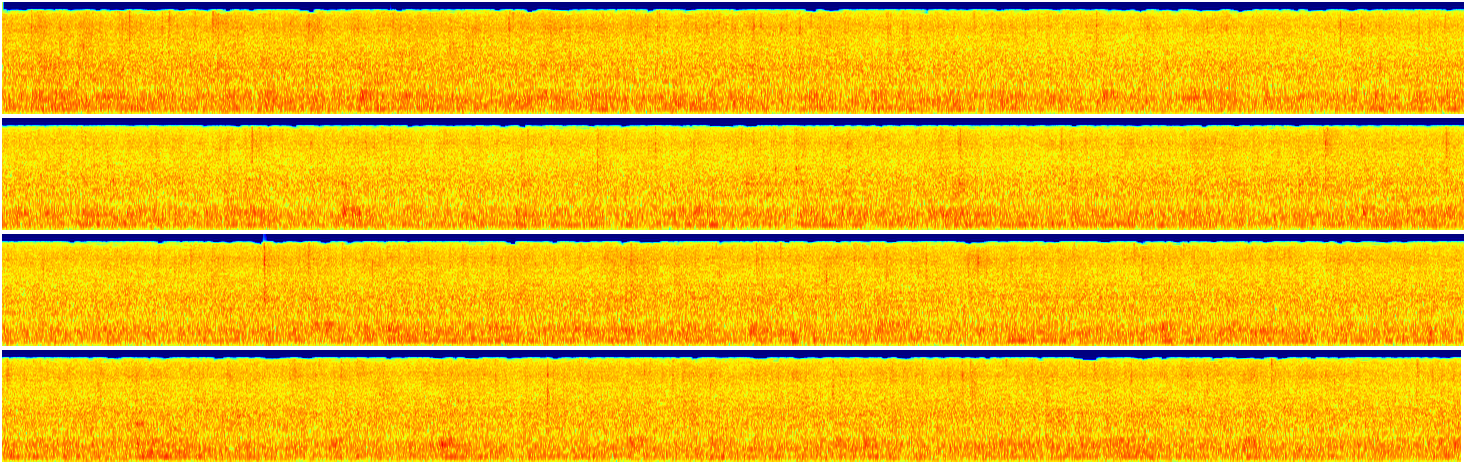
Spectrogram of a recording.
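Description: Heavy rain falling steadily, a dense, even hiss of many drops with no breaks or thunder.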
